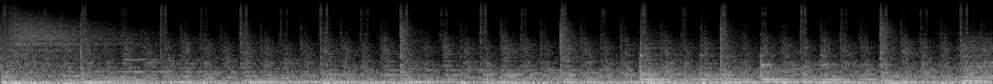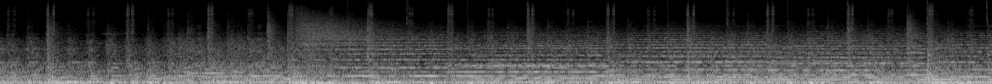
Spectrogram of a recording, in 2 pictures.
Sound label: Music Perc Post Race 75bpm; Pm Perc Post Race 3 75bpm Game Mix; Forza Motorsport 6: Apex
